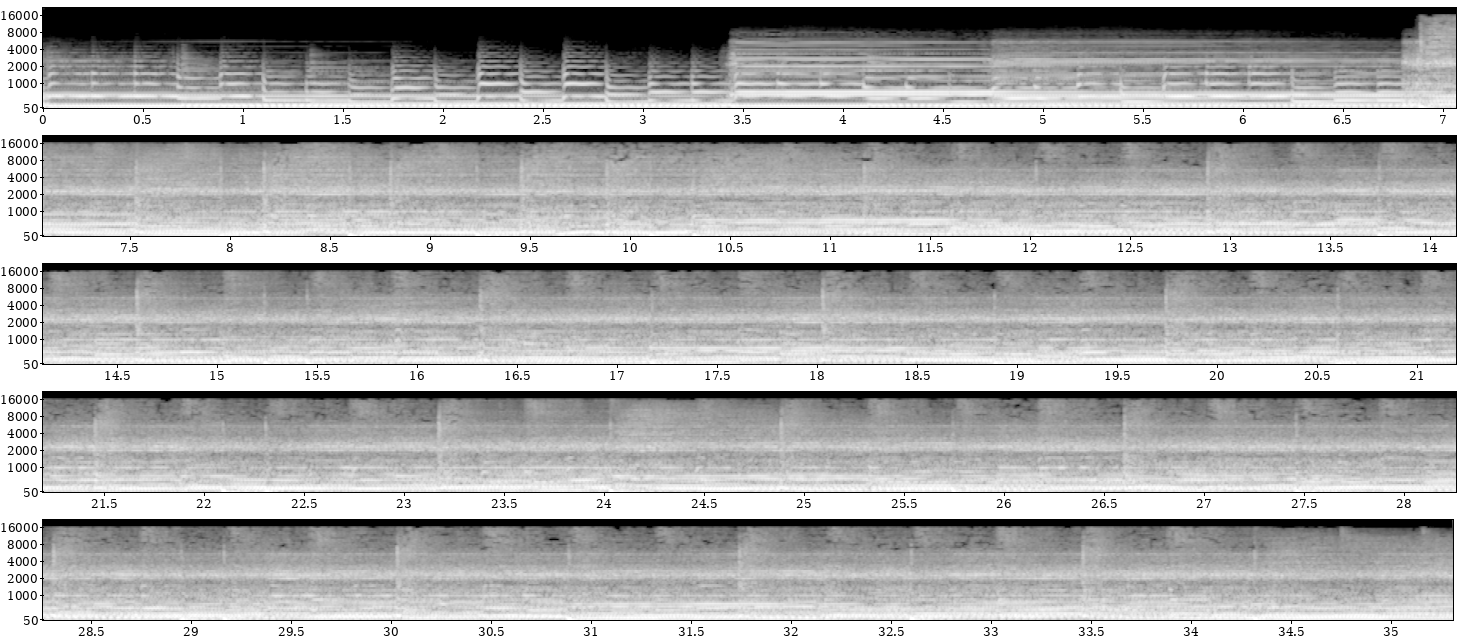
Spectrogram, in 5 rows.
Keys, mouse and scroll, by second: 0.2 scroll up 2, 2.0 click, 3.2 scroll up 1, 4.8 click, 6.1 scroll up 2, 8.4 click, 9.8-10.2 scroll up 2, 11.7 scroll down 2, 13.3 scroll down 2, 16.0 scroll up 2, 18.7 click, 19.6-19.9 scroll up 1, 21.4 click, 22.8 Escape, 23.5-24.4 scroll down 5, 24.8 scroll up 2, 26.3 click, 27.0 click, 28.9 click, 31.0 click, 32.7 click, 33.0 click, 34.2 click.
